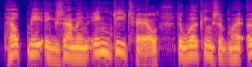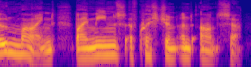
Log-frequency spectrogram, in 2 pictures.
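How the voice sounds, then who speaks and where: A man doing a quiet, formal orc. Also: mid-range voice, animated, normal speed, no room sound, pitched above the performer's own voice, natural voice. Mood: patient. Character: gentle, soft-spoken orc under self-hypnosis, polite.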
